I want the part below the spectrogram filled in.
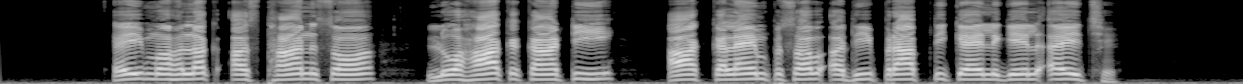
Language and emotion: Maithili, neutral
